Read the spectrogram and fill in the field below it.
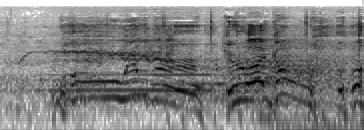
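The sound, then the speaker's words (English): A horse whinnies loudly in the TriStar Pictures film studio logo as the horse runs, a long wavering neigh that rises and falls, followed by a second shorter burst, with faint hoof clatter beneath. “I could only say, oh boy, when the opening scene was this, the TriStar Picture logo, the horse running to do a catapult, and this is what you hear.”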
